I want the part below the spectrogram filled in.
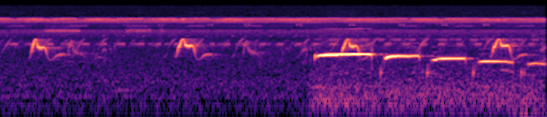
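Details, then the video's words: Urutau, the common potoo, gives a slow falling series of sustained plaintive whistles in the second half. Before that, repeated rising, hooked calls and a continuous shrill insect hum fill the night background. "O canto misterioso do Urutau: Ave Fantasma e Rei da Camuflagem (Nyctibius griseus) - Common Potoo"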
